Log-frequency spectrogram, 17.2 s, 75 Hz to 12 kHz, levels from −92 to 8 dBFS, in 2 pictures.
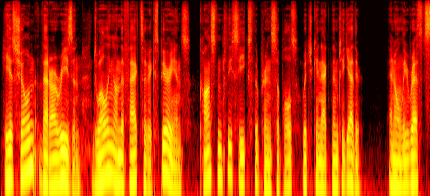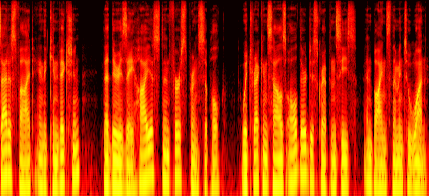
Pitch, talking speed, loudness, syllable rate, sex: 100 Hz, 155 wpm, -21 LUFS, 4.9 syllables/s, male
